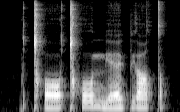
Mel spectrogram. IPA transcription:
ǀʰ ɔ ǀʰ o mʲ ɛ pʲ ɤ tˤ

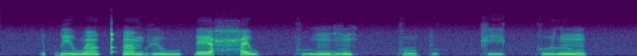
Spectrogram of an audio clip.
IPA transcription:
ɓ e w ɛ̃ qʼ ẽ b ʏ w | ɛ ħ ɛ w kː ṳ ŋ ɡ ũ kː u p ṳ kː e̤ kː u l ũ

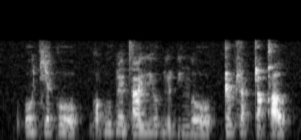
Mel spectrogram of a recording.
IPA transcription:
ʔ o t͡ɕ ɛ k o | ɡ ɔ ɓ u ɓ ẽ tʼ ã vʲ o bʲ õ pʲ e ŋ l o | ʈ õ ʈ͡ʂ a k ʈ ã qʼ ɤ

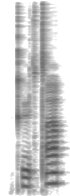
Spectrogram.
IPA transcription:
kʰ yː˨ t͡s tʼ ã˦

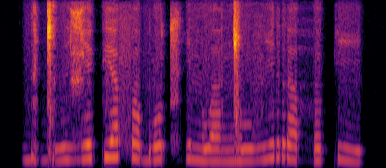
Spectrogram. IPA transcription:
ɡ ʉ ɡ͡ǀ ɨː ʑ e pʲ a f ɐ b o t͡sʰ i n w ɐː ŋ͡ǀ uː v i r ɐː h ɵ k i

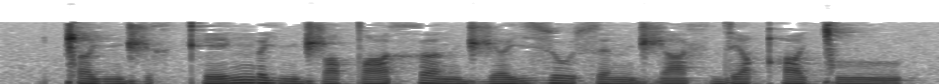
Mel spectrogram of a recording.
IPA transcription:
ǁ ʌ j n d͡ʒ ə x kʰ e ŋ ə j n d͡ʒ ʌ tˤ ʌ x ʌ n d͡ʒ ə j z u s ə n d͡ʒ a x d e qʰ ɤ j ǀ u

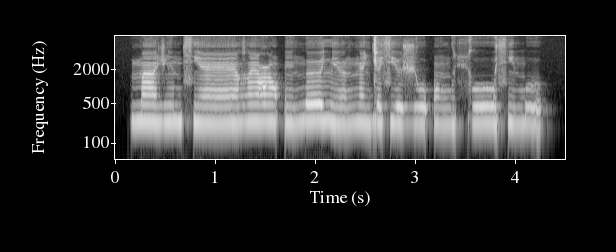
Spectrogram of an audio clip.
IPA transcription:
m ã ʒ ẽ m sʲ æ̃ː ʁ æ̃ ʕ ɔ̃ ʔ ẽ ŋ œː lʲ œ̃ ŋ æ̃ ɟ ɛ sʲ œ ʒ o ʔ ɔ̃ ŋ o ç oː sʲ ẽ m ʊ

